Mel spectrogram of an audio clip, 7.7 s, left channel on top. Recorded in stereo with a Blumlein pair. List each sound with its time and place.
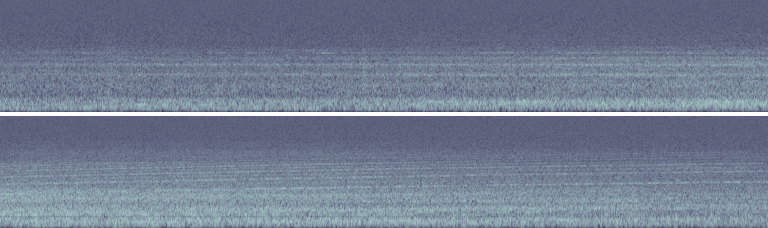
Only background noise.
